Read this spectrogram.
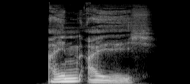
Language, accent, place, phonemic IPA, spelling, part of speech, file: German, Germany, Berlin, /ˈaɪ̯nˌaɪ̯.ɪç/, eineiig, adjective, De-eineiig.ogg
- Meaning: monozygotic, identical (twins)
